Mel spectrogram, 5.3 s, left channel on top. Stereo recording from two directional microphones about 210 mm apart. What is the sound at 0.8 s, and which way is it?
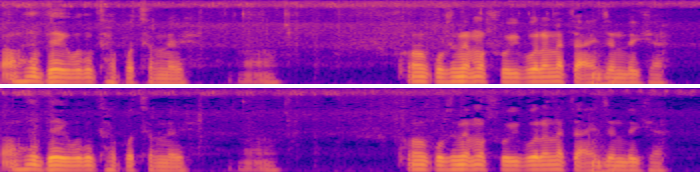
Speech, 5° right (ahead or behind).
